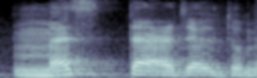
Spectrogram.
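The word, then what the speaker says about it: ما استعجلتم: ഇസ്തഅജൽതും എന്ന പദത്തിലെ ഹംസ ഒഴിവായപ്പോൾ സീനിനും സുക്കൂന്, അങ്ങനെ ഇങ്ങനെ രണ്ട് സുക്കൂന് ചേർന്ന് വന്നപ്പോൾ ഇൽത്തിഖാഉ സാക്കിനെയും പരിഹരിക്കുവാനായി അലിഫിനെ എന്താക്കി? ഒഴിവാക്കി ഉച്ചാരണത്തിൽ നിന്ന്. എന്നിട്ട് മസ്തഅജൽതും എന്ന് ഒറ്റ സാക്കിൻ സീനിനെ മാത്രം ഉച്ചരിച്ചു.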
